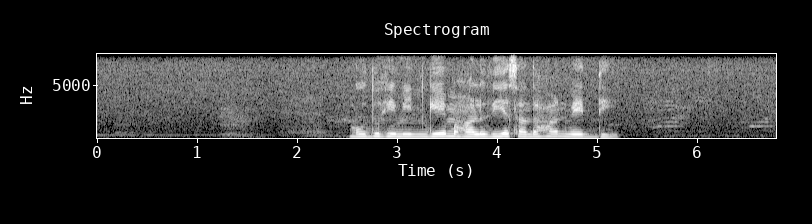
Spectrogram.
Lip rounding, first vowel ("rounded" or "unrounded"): rounded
